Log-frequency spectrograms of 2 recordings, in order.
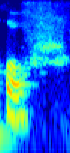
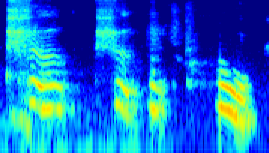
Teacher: Dia mesti datang dari tekak tau.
